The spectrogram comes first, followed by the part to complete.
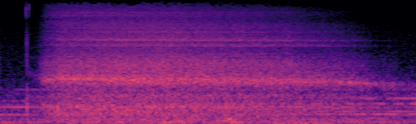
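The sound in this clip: Slow breathing during a guided winter meditation: one long, steady, soft airy breath sustained for nearly the whole moment, with no talking.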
